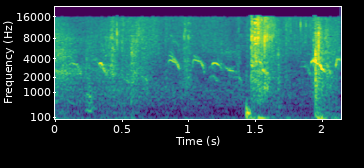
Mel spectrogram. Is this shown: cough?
no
